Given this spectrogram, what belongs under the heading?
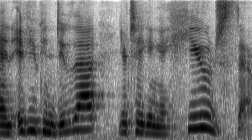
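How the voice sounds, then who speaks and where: A woman speaks with audible room echo. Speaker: writing blogger. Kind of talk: vlog advice talk. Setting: on camera. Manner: casual, with many fillers.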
